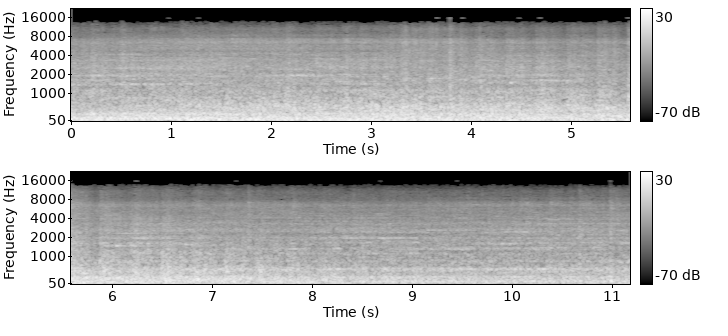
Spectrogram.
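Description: Freight cars of a passing CSX freight train rolling through a grade crossing: steady, loud wheel-on-rail noise that eases slightly in the second half.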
